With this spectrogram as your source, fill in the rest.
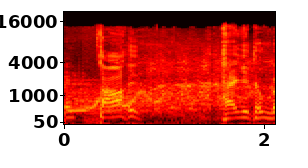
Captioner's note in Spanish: risas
